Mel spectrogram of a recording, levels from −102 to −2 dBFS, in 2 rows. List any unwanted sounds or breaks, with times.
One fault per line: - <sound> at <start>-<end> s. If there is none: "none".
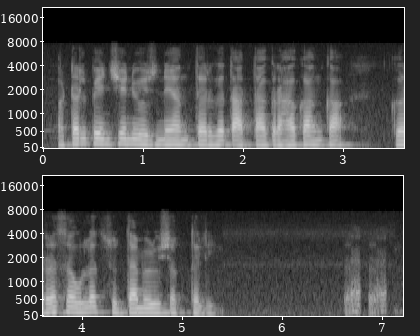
- laugh at 6.6-7.1 s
